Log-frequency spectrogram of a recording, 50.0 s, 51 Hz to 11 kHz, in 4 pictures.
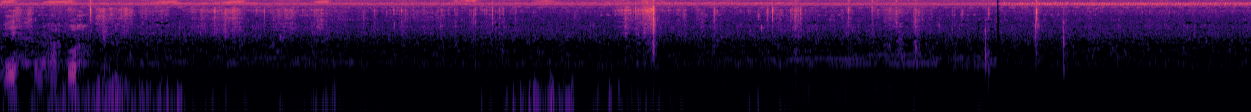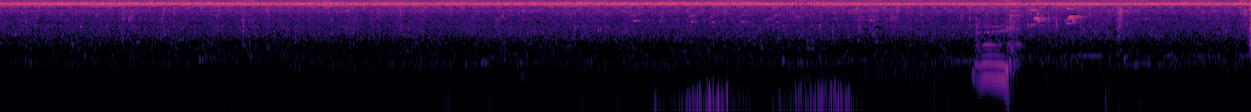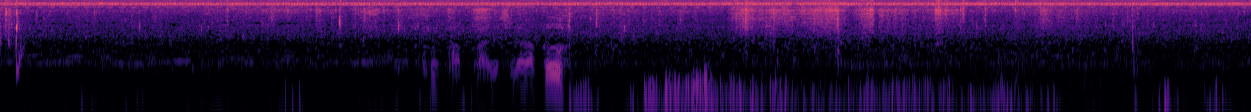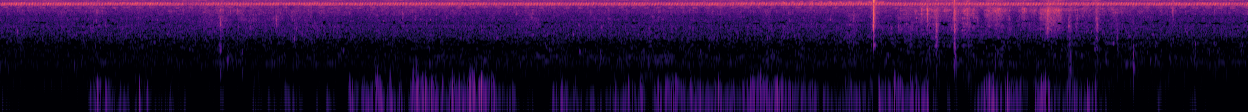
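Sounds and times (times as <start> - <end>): insect trilling: 18.8 - 43.9.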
